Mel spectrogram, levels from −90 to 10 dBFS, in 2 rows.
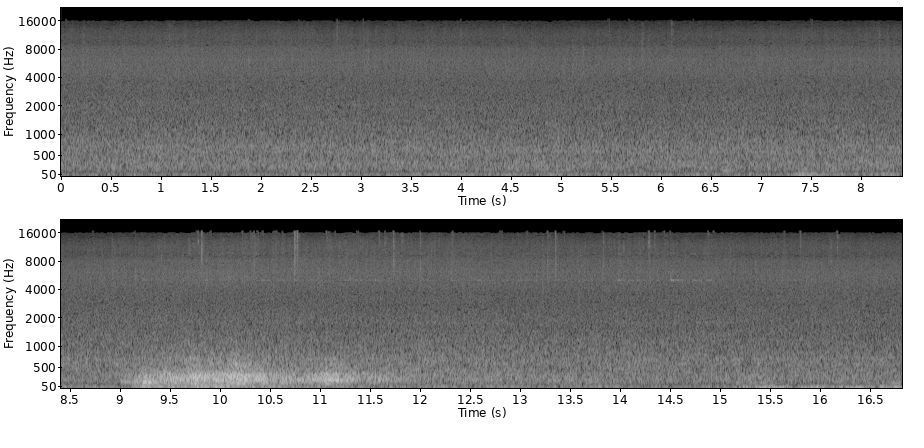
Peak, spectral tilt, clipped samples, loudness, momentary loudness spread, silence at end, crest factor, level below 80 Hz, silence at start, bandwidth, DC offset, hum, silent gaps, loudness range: -2 dBFS; -4 dB/octave; under 0.1%; -25 LUFS; 9 LU; 0 s; 24 dB; -38 dBFS; 0 s; 17 kHz; under 0.1%; none; none; 8 LU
